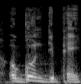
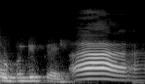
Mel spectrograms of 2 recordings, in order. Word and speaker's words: Ogundipe: Don't mind him, Ogundipe. Hey. You are spoiling the name. It's actually Ogundipe.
